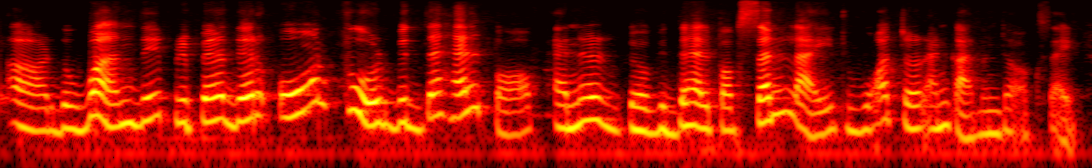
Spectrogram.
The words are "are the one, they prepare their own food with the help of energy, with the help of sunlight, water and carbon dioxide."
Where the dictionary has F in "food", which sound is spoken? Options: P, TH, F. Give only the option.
F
